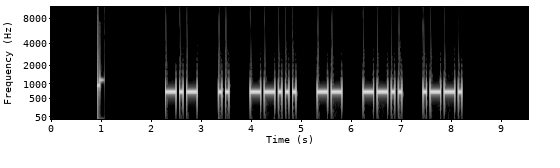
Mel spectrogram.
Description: Morse code, heard as a keyed tone, about 17 wpm, spaced as for 12 wpm, 700 Hz. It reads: KI7MZP
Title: USA Call Signs - 6 Characters - 2x Character Spacing - 17wpm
